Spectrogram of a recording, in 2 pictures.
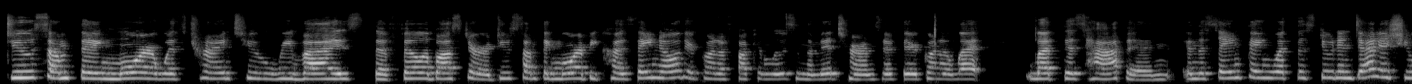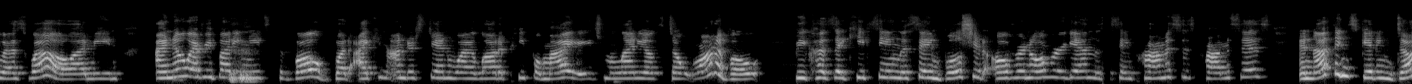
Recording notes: Recorded on Zoom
